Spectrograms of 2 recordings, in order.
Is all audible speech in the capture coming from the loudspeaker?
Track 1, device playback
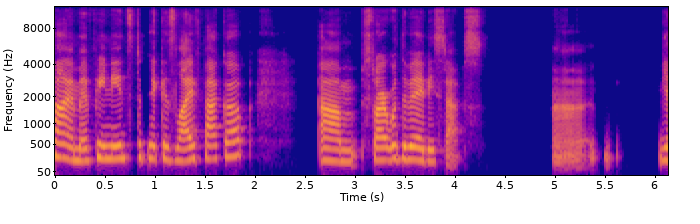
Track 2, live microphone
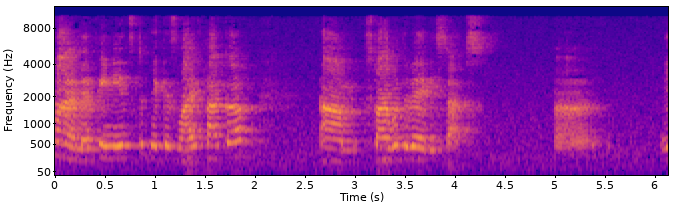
Yes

